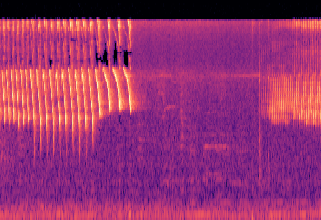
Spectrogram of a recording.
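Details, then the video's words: Spanish Timbrado canary singing for training, with a rapid run of falling whistled notes for over two seconds, a quiet gap, then a soft high trill starting up again. "Spanish Timbrado canary song for training"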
